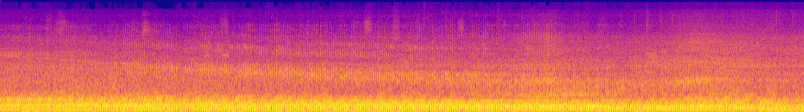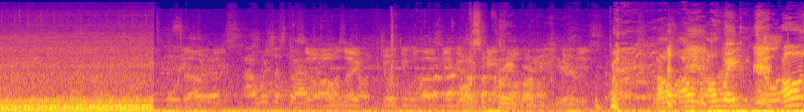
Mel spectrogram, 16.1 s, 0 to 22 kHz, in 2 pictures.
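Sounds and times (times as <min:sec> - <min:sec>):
car engine idling: 0:00.0 - 0:09.6
engine revving: 0:00.0 - 0:09.6.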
